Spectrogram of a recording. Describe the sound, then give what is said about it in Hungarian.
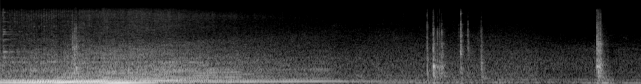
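A car engine revs loudly, then settles as the vehicle drives off and fades away, followed by a few sharp mechanical clicks and a thump. “Kövesse azt az autót!”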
